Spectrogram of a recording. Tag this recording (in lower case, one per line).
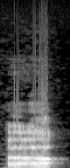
eructation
